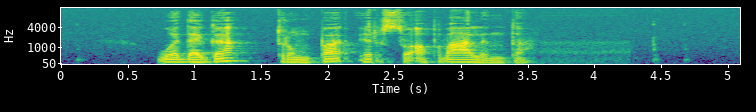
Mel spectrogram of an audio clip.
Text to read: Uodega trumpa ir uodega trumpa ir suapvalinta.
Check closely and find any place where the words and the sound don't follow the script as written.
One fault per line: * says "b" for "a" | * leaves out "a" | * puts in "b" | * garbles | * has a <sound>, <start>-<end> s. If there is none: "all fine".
* leaves out "uodega trumpa ir"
